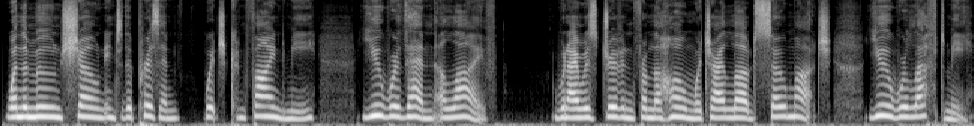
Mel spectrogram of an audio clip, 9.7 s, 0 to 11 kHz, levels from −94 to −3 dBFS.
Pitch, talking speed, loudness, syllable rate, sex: 230 Hz, 185 wpm, -17 LUFS, 5.1 syllables/s, female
